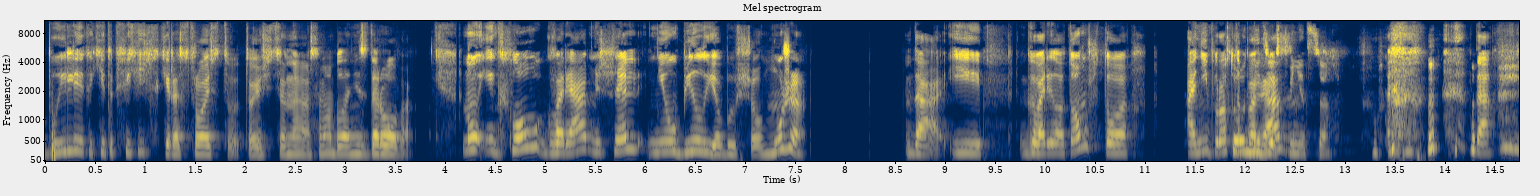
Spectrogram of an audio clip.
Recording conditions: poor sound quality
